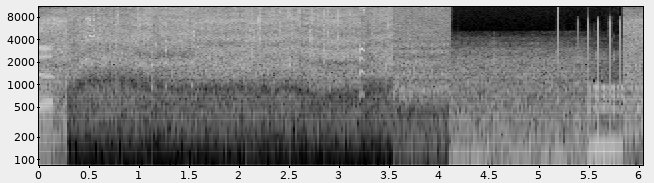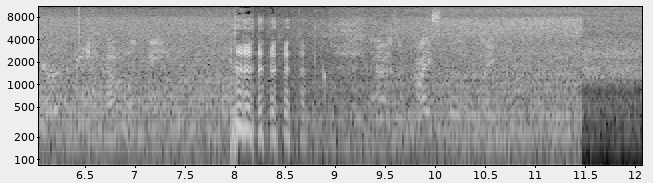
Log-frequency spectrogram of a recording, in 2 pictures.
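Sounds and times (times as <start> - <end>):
low rumbling noise: 4.1 - 11.5.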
